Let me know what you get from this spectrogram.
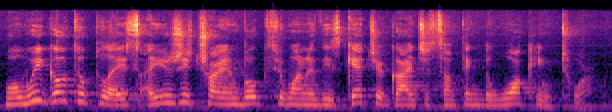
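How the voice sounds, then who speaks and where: A woman hosting a conversational TV interview, telling anecdotes in an animated, emphatic way. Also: mid-range voice, fast talker, a little hiss or hum. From North America. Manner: animated, emphatic storytelling with acted-out quotes. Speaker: talk show host.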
